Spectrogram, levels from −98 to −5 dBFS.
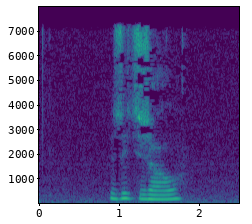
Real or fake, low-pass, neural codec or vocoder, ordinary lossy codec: real; 7.2 kHz; none; MP3, 32 kbps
